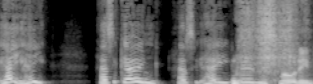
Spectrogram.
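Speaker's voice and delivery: cheerful, bright-pitched friendliness.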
